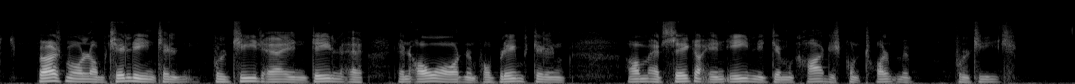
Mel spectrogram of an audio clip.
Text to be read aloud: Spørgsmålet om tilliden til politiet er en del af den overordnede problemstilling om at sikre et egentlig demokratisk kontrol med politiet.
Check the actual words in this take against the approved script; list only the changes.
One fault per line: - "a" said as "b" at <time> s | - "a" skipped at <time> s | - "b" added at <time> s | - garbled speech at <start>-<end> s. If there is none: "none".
- "et" said as "en" at 7.1 s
